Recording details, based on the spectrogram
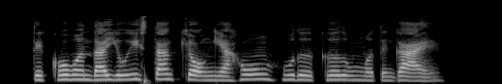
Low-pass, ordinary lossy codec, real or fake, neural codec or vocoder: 9.9 kHz; AAC, 64 kbps; real; none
